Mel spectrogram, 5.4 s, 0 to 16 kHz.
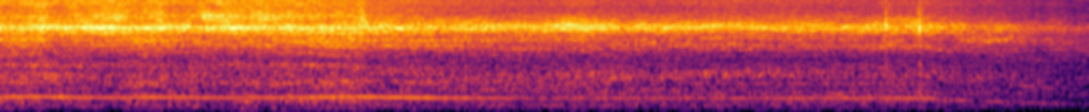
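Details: V H2O Turbo canister vacuum with four-speed motor: steady high motor whine holding pitch, then dropping smoothly as speed is turned down; even airflow hiss, no rattles; normal running at high speed.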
